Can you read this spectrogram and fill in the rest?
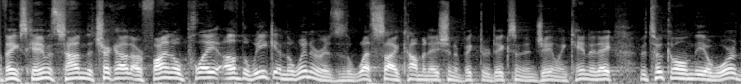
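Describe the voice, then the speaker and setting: A man's voice: mid-range voice, mellow, big-room sound. An American man presenting sports as a broadcast anchor.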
